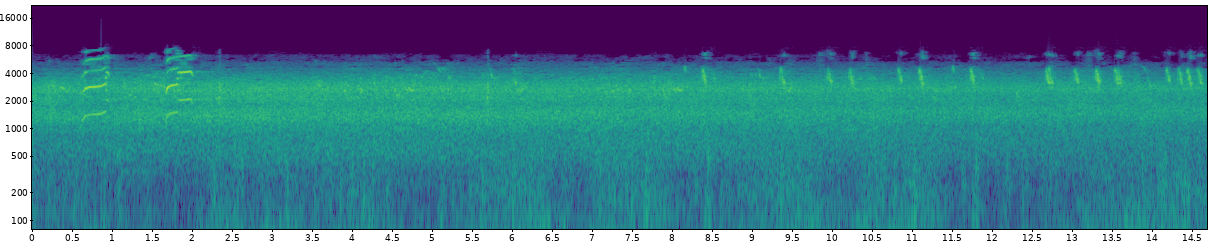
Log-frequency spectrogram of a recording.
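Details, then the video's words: A Bald Eagle pair calls to each other off-camera at a nest in Southwest Florida on 10/01/15: two high, chittering squeals near the start, followed by a steady rushing background with scattered faint ticks. "Harriet & Slim Have a Discussion Off-Cam"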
